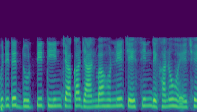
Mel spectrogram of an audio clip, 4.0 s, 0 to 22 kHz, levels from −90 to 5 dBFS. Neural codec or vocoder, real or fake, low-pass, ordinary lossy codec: none; real; 5.4 kHz; AAC, 32 kbps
